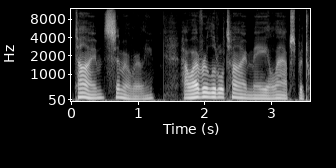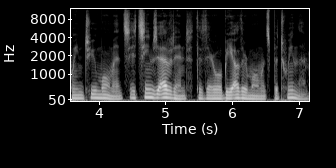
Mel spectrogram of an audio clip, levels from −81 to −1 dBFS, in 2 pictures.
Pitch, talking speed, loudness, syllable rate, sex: 120 Hz, 185 wpm, -20 LUFS, 5.8 syllables/s, male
